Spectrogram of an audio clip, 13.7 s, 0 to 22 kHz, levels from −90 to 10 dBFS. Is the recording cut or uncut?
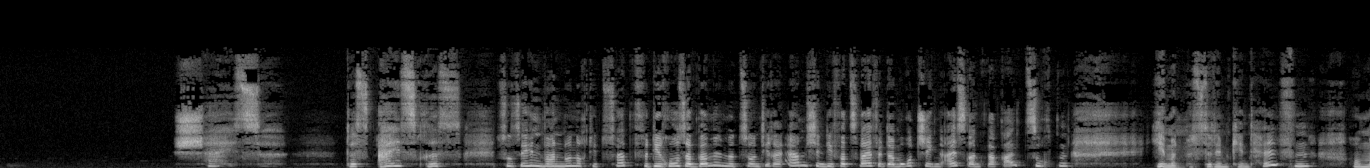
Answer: cut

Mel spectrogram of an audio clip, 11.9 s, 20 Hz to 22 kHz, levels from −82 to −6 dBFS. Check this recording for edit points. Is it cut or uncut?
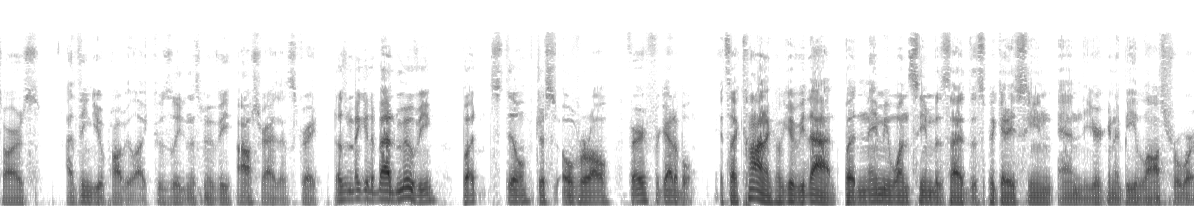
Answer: cut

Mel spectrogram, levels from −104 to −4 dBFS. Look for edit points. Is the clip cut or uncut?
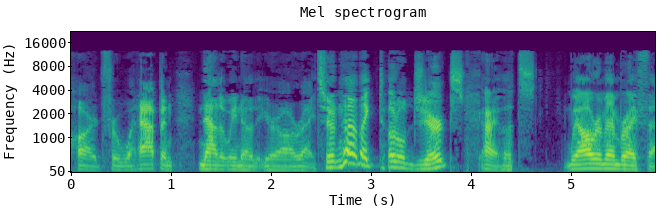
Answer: cut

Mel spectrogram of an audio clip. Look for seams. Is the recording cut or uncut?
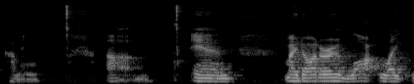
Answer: cut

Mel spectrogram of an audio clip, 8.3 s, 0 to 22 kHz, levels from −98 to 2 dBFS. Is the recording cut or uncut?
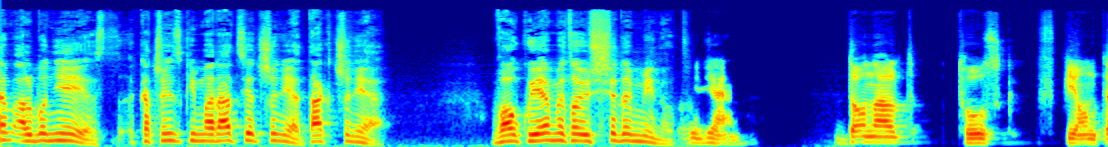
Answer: uncut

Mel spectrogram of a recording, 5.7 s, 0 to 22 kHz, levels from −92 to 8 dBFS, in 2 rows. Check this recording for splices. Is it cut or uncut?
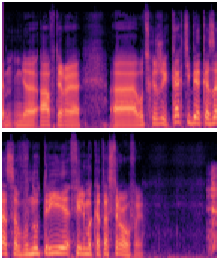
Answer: cut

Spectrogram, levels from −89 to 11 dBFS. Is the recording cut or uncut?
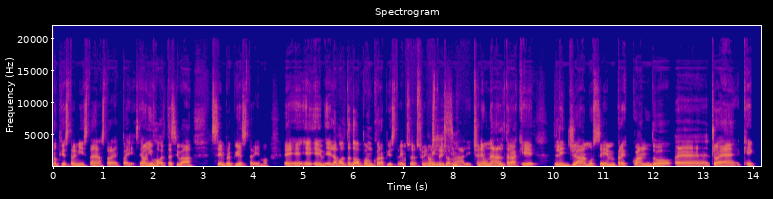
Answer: cut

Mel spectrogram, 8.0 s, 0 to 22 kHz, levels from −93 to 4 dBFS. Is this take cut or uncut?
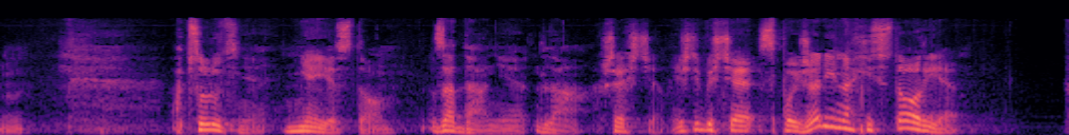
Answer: uncut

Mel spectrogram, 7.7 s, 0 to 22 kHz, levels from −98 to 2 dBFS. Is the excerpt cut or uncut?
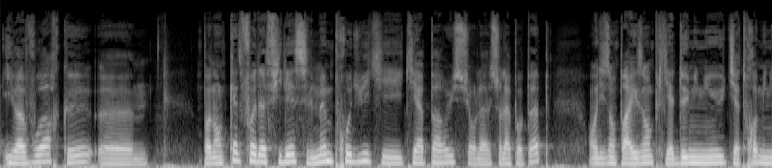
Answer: uncut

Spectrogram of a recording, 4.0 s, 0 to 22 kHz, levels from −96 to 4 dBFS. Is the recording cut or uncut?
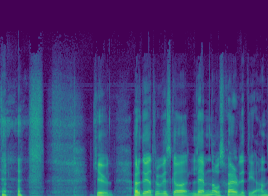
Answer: uncut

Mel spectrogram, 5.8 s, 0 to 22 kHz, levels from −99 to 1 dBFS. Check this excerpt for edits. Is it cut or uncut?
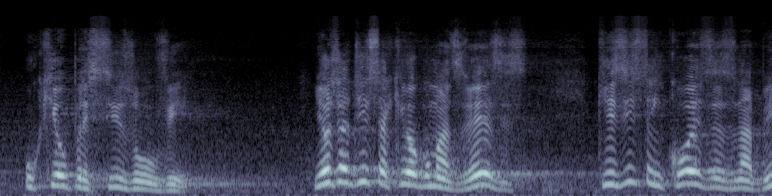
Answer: cut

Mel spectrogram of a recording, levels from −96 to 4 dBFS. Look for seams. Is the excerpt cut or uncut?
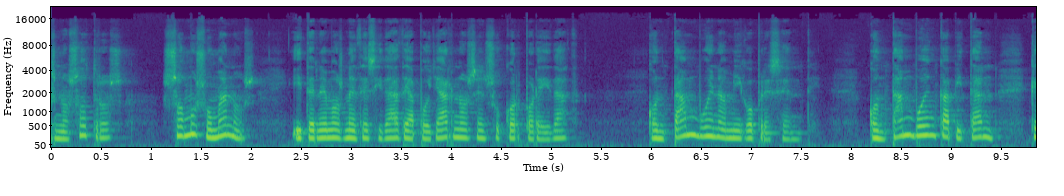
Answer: cut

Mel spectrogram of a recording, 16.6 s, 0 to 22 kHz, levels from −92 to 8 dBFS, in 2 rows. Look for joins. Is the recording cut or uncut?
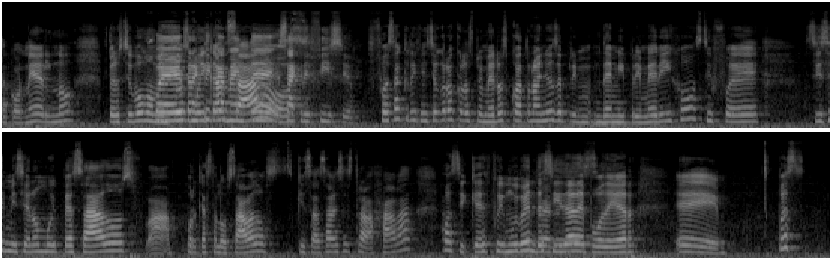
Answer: cut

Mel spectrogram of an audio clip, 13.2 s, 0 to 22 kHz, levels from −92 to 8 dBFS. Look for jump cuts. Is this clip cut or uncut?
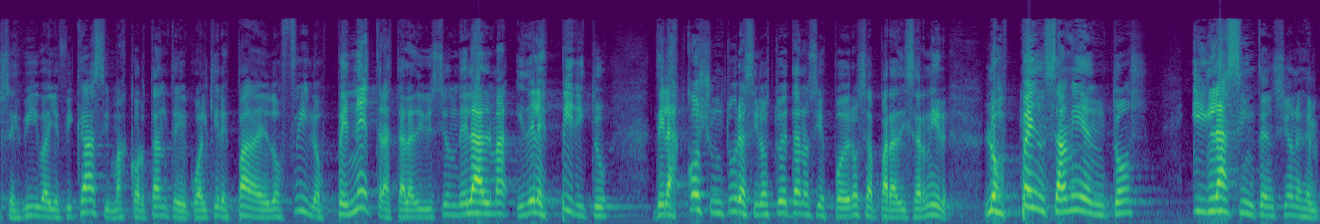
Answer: uncut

